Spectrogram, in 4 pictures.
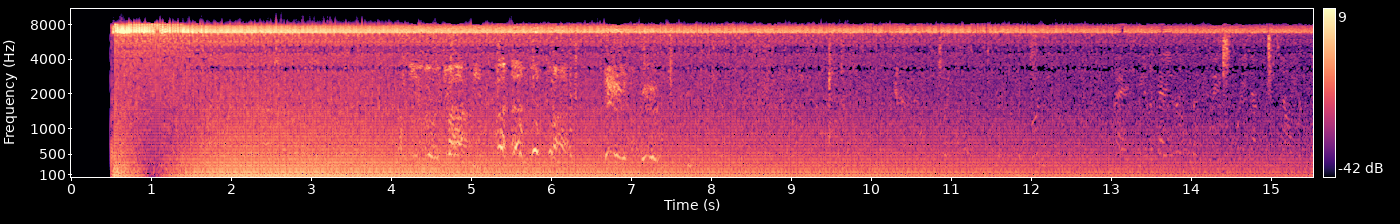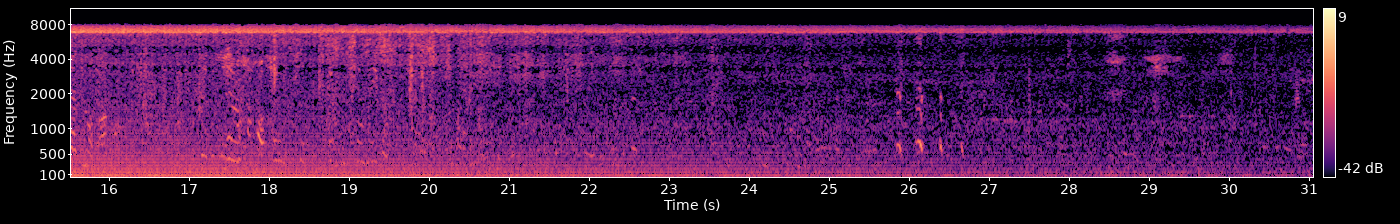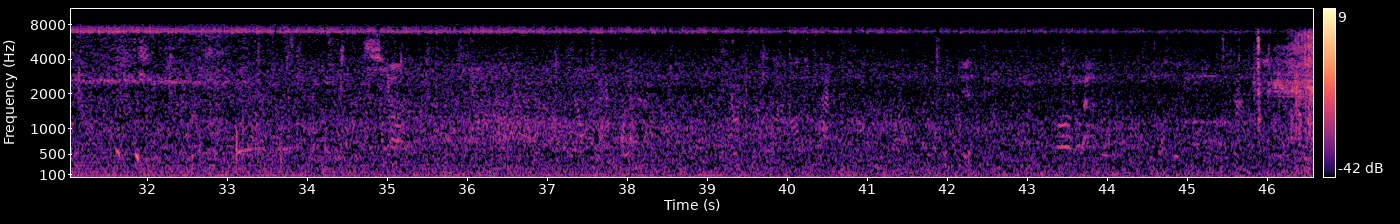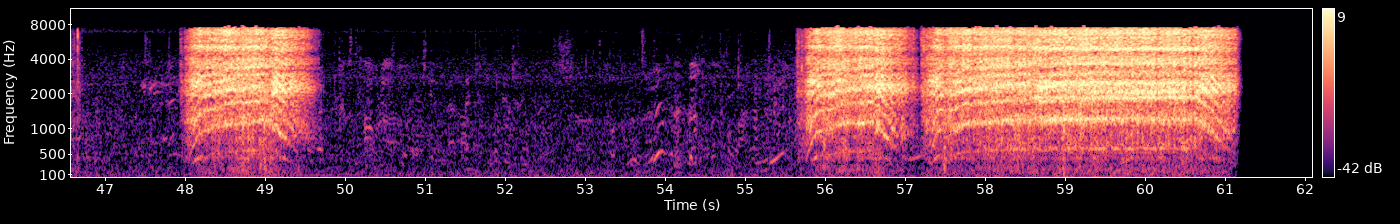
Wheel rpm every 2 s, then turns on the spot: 0, 0, 0, 0, 0, 0, 0, 0, 0, 0, 0, 0, 0, 0, 0, 0, 0, 0, 0, 0, 0, 0, 0, 10, 70, 0, 0, 10, 90, 160, 60.
none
